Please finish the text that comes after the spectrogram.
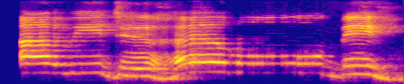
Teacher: اور جیم پر قلقلہ بھی کریں گے، یہ پڑھا جائے گا اویجہروا بہ۔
